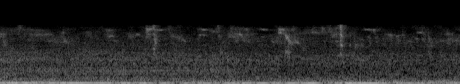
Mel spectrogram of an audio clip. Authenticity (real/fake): fake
